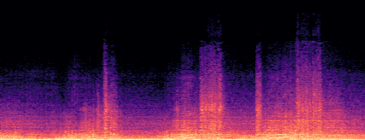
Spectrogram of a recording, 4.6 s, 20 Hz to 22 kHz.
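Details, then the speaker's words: Nissan V35 sedan, 6MT V6, with a custom mid-mount turbo manifold whose left-side runner is much longer than the right. Quick rev blips with a harsh, metallic, irregular rasp likened to an E46. Raspy note from the unequal-length turbo manifold. "it makes because the runner on the left side is so much longer than the one on the right side makes a little bit of an irregular sound so yeah it kind of sounds like a E46 a little bit"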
